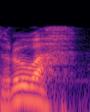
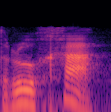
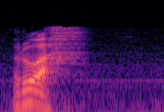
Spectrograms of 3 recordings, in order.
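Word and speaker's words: רוּחַ: And note that the ah here has to be pronounced before the h sound. So it's ruach, not ruha. Ruach.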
